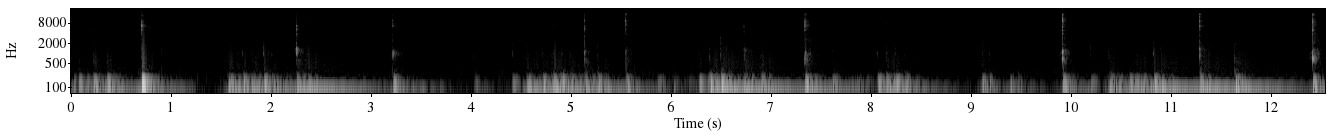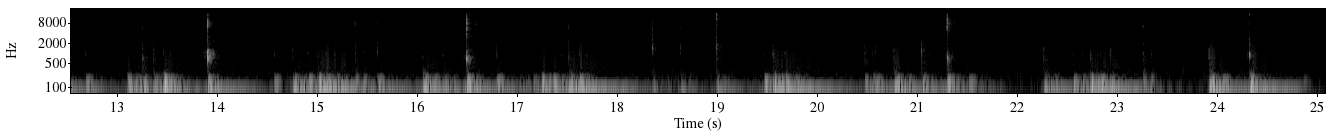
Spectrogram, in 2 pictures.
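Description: Typing on a computer keyboard while entering level names and elevations in Revit software, a close, quiet patter of keystrokes in short irregular bursts with brief pauses, with no speech.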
